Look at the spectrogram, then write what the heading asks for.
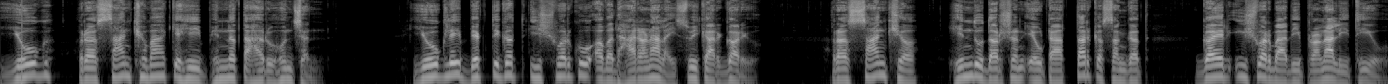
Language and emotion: Nepali, neutral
